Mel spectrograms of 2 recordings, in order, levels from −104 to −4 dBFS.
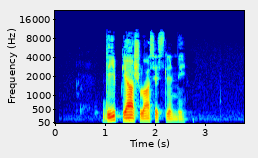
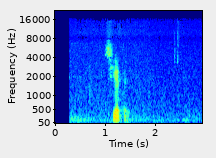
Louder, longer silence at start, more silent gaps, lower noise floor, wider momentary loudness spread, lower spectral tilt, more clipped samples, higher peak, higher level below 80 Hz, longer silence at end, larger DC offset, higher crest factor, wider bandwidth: first, -24 LUFS vs -43 LUFS; first, 1 s vs 0.3 s; neither; first, -78 dBFS vs -66 dBFS; second, 16 LU vs 24 LU; about the same, -5.5 dB/octave vs -4.5 dB/octave; neither; first, -2 dBFS vs -20 dBFS; first, -64 dBFS vs -76 dBFS; first, 1.25 s vs 0.5 s; neither; about the same, 26 dB vs 28 dB; second, 10.5 kHz vs 16.5 kHz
